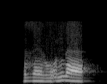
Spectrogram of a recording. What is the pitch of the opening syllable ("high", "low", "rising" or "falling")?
low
